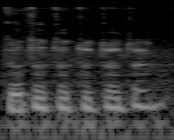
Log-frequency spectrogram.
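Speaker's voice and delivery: a soft, high cartoon shrink effect; shrinking sound effect. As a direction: tinkle it out as he shrinks. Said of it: "you can see the sound effect".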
